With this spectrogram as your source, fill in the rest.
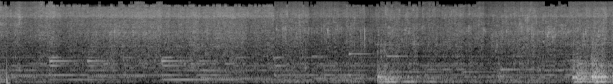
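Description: Hog plums (amra) frying in a pan for a chutney, a continuous close crackling sizzle with faint tonal hums and occasional louder spits, no talk.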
